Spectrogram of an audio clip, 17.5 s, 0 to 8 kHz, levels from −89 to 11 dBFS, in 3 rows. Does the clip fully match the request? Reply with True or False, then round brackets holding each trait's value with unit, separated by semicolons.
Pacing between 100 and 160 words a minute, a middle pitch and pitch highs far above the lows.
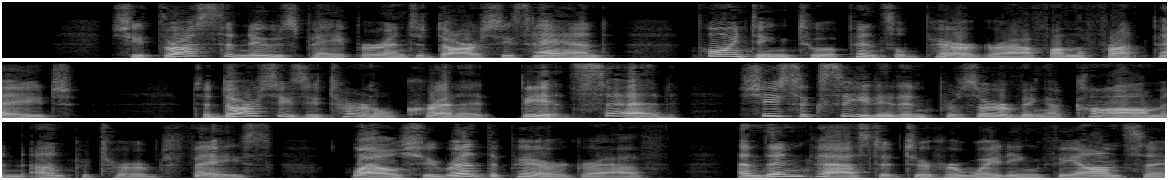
True (155 wpm; 160 Hz; 7.2 semitones)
